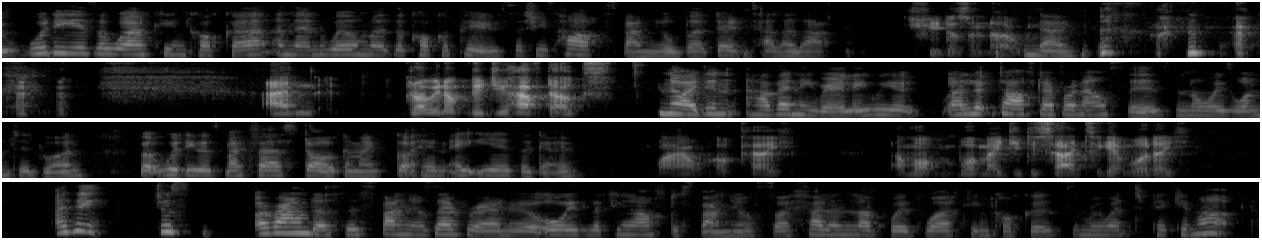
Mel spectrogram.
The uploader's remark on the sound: It’s the first ever podcast we’ve recorded and we had a few teething issues with the audio quality for which we can only apologise. We’ve done what we can in editing.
